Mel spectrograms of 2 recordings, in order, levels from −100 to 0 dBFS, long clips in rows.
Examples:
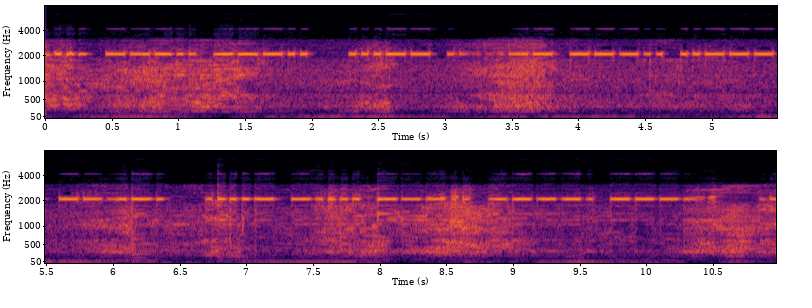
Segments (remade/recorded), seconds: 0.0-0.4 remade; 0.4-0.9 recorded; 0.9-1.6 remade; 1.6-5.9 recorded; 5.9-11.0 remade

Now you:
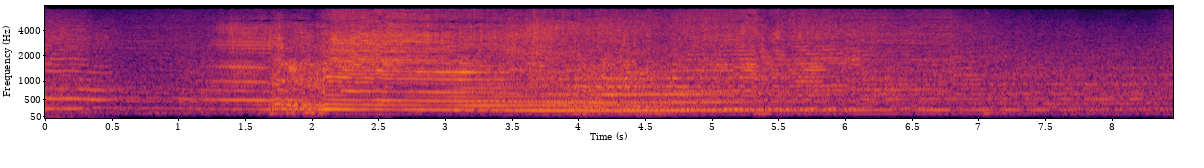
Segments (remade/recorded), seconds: 0.0-6.0 recorded; 6.0-6.8 remade; 6.8-8.5 recorded

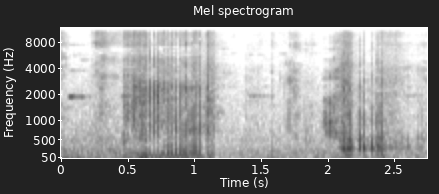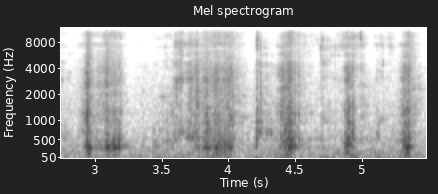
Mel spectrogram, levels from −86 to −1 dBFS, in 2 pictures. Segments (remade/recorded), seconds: 0.0-5.5 recorded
